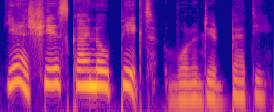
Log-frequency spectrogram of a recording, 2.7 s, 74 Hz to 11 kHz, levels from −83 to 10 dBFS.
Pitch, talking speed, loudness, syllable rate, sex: 190 Hz, 175 wpm, -15 LUFS, 5.0 syllables/s, female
